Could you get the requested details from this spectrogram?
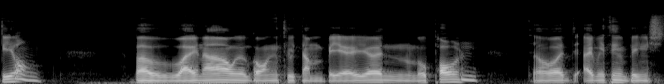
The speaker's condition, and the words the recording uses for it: Deafness. So she still can talk and speak, but not as well as I do.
